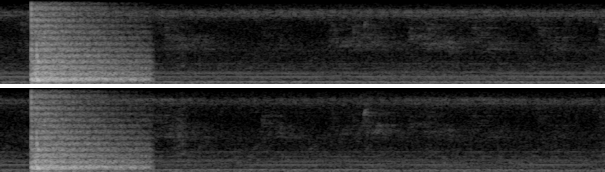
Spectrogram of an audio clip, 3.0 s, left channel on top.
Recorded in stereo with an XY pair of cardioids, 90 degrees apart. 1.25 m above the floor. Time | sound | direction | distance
0.1 | a clap | 15° left | ?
